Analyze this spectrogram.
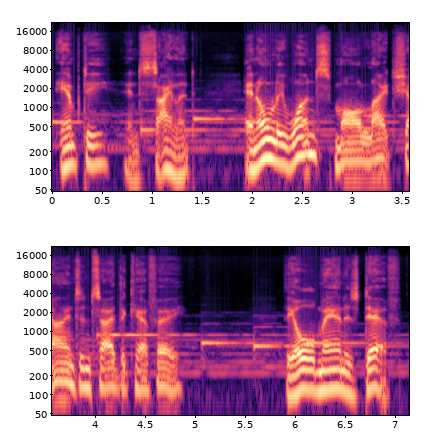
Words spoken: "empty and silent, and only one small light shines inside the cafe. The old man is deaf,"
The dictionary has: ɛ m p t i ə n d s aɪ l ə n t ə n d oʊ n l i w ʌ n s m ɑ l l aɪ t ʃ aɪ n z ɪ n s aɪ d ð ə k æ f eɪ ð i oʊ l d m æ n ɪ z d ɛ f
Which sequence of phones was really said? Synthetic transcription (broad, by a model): ɛ m p t i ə n s aɪ l ə n t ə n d oʊ n l i w ʌ n s m ɑ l l aɪ t ʃ aɪ n z ɪ n s aɪ d ð ə k æ f eɪ ð i oʊ l d m æ n ɪ z d ɛ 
